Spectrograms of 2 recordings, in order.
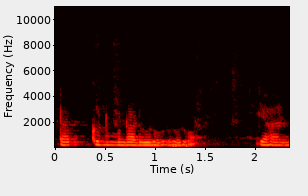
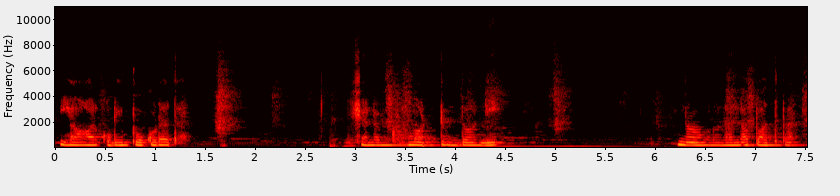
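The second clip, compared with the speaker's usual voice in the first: possessive lover. Acted. Jungkook voiced low, possessive. (தாழ்ந்த குரலில் உரிமை கொண்டாடும் காதலன்)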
